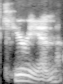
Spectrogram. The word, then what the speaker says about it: Quirion: my na- last name is pronounced Kyrian.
